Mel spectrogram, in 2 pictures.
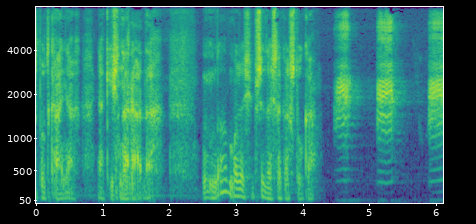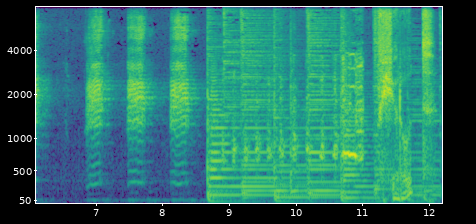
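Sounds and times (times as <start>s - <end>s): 
speech: 0.0s - 5.3s
mallard ducks quacking: 4.5s - 11.2s
loud music: 8.7s - 11.4s.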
